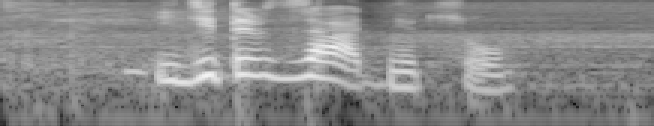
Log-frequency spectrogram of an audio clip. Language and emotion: Russian, angry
